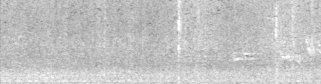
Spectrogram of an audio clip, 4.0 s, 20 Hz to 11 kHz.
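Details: Honey bees at a hive in Brittany, France, during the last winter feeding on 4 February 2021: a steady, dense low buzzing hum runs throughout, with a faint steady tone inside it and a brief click near the middle.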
